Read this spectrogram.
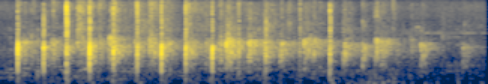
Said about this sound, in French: Bravo, bravo à tous pour l'effort. Je vous propose de vous applaudir.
